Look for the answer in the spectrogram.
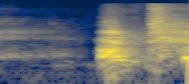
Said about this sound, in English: Sorry about my sneeze, folks.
